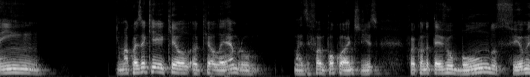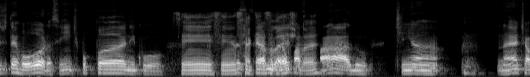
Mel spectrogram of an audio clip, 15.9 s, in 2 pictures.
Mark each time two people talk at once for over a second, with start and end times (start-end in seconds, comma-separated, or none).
11.5-12.8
